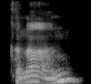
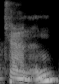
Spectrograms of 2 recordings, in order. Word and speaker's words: Canaan: On that day, there will be 5 cities in the land of Egypt that speak the language of Canaan, or Canaan, depending on how you say it, and swear allegiance to the Lord of hosts.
